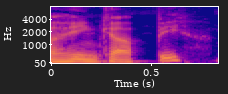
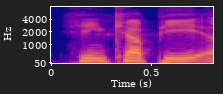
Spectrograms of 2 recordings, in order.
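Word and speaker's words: Hincapié: Det pratas också om då Bayer Leverkusens, du får hjälpa mig med uttalet här på efternamnet. – Ja, Hinkapi. – Hinkapi, alltså det är ju en accent över et.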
